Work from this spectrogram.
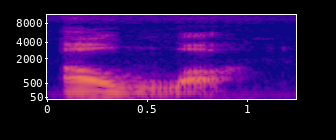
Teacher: lam tafkhim dibaca berat atau sering disebut lam jalalah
